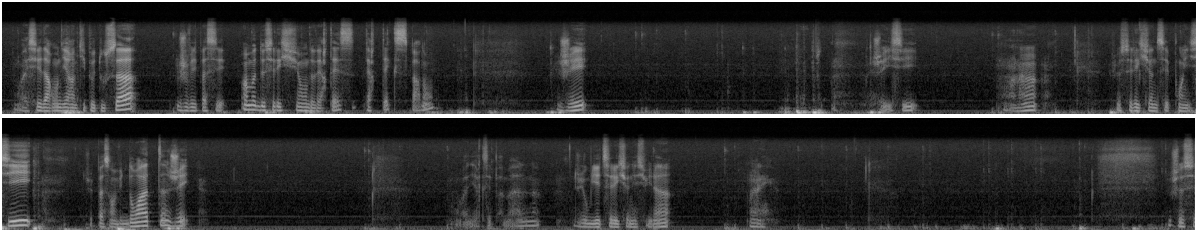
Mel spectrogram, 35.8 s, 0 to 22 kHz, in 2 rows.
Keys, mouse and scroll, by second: 0.3 middle click, 1.1 ctrl+Tab, 2.7 click, 3.8 shift+right click, 4.8 shift+middle click, 7.0 KP_3, 8.3 g, 9.6 click, 11.2 g, 12.0 Escape, 12.3 KP_3, 13.1 g, 15.0 click, 17.1 shift+right click, 17.7 right click, 18.5 KP_3, 20.5 g, 23.4 click, 24.0 middle click, 25.3 right click, 27.7-29.0 drag, 29.0 middle click, 30.3 middle click, 31.3-32.3 middle drag, 32.7 right click, 34.3-35.3 middle drag, 35.4 shift+right click.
